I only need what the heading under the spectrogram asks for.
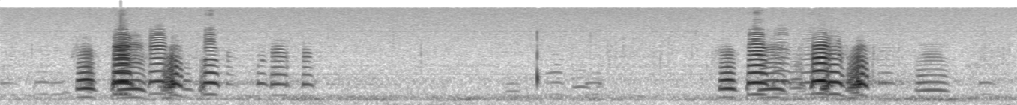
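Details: About three to four dozen trumpeter swans on a pond at Crex Meadows, western Wisconsin, in mid-October after rain, give bursts of deep, nasal, horn-like honks in two loud bouts, with quieter flock honking between.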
